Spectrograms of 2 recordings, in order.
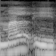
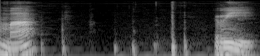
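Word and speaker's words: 말이: Mal I gitu ya Anda membacanya bukan Mal I tapi di dibacanya adalah Ma Ri seperti ini kalau hangelnya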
